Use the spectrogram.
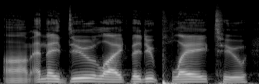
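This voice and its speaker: A man's voice: medium pitch, measured pace, clean tone, no room sound, clean studio sound. A man co-hosting a casual, enthusiastic review, speaking effusively with slangy wording and emphatic repetition. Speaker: co-host giving a movie review.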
